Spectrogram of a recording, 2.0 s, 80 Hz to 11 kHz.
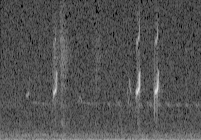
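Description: Three short, high-pitched chip calls from a captive juvenile crossbill, bird 431, one alone and then a quick pair, sharp and fairly clear over a faint, steady background hiss.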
